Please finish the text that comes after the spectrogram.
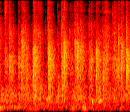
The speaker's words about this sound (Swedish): Applådera alla som tycker det är rimligt.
